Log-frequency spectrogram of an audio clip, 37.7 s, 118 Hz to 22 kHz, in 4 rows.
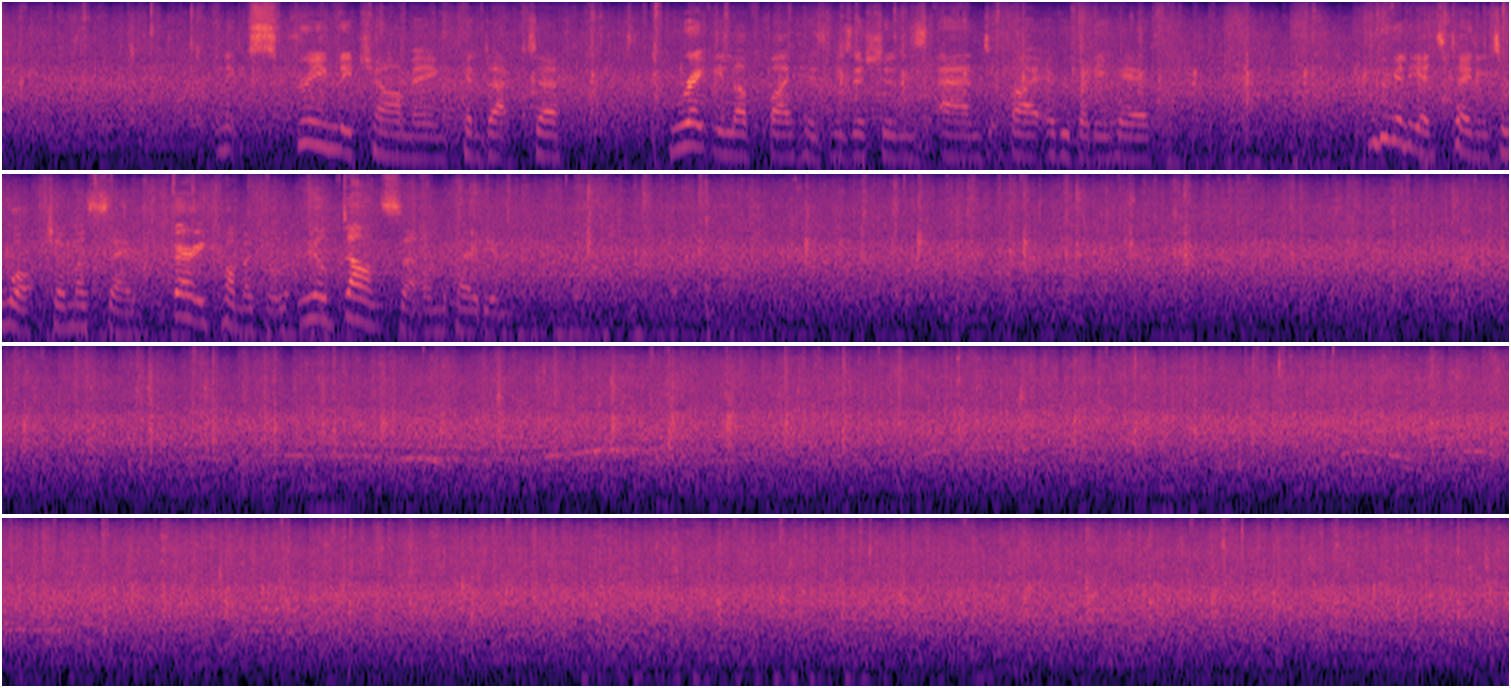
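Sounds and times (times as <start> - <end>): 
large audience applause and cheers at a classical concert: 0.0 - 37.6
speech: 1.4 - 7.6, 8.6 - 12.8
faint whoops: 20.4 - 23.3.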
